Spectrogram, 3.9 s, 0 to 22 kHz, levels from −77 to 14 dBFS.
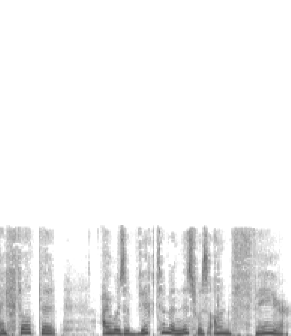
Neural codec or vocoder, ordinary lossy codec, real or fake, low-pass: codec, 16 kHz, 8 kbps, FreqCodec, smaller model; MP3, 32 kbps; fake; 7.2 kHz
